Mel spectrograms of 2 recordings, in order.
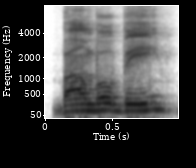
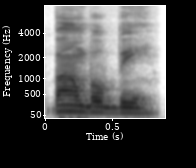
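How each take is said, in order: First: Bumblebee called out higher and louder, rising; called-out keyword. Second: Said in the usual way. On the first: Shown as a demonstration. Teacher showing the phonics card, Bumblebee called out loud and high. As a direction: announce the card word Bumblebee loudly and high. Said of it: "phonics card keyword drill". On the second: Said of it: "repeat of card keyword".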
